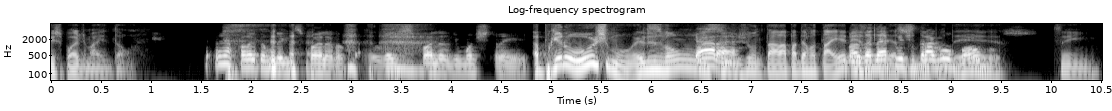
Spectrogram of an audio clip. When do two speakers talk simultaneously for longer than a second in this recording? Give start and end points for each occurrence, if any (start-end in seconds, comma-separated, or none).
7.9-9.5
